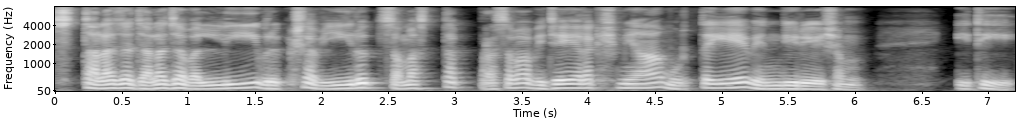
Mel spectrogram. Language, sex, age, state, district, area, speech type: Sanskrit, male, 45-60, Tamil Nadu, Coimbatore, urban, spontaneous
